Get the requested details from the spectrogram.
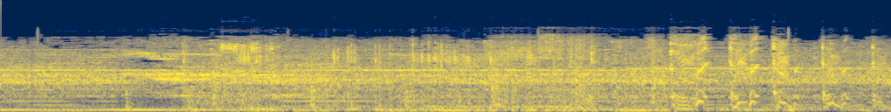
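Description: Repeated, harsh coughing comes in loud bursts over a constant dense background rumble, with throat-clearing sounds in between and no clear speech, at night.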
